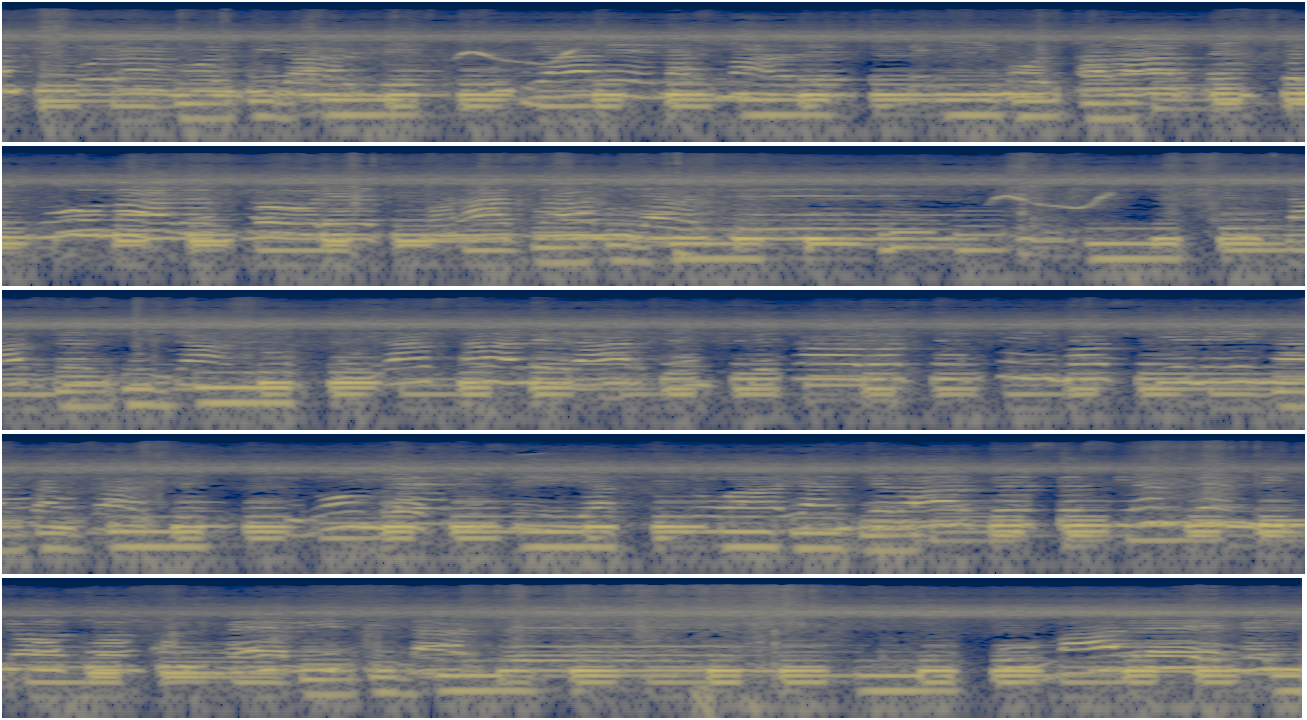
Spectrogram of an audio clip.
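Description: A voice singing a song of praise to acoustic guitar accompaniment, the melody running on without a break over strummed chords and bass notes.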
